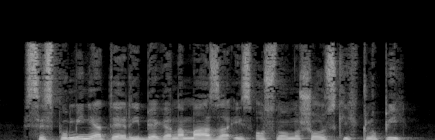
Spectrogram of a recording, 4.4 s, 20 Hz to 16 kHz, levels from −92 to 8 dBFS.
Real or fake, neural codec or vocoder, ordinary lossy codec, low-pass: real; none; MP3, 48 kbps; 14.4 kHz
